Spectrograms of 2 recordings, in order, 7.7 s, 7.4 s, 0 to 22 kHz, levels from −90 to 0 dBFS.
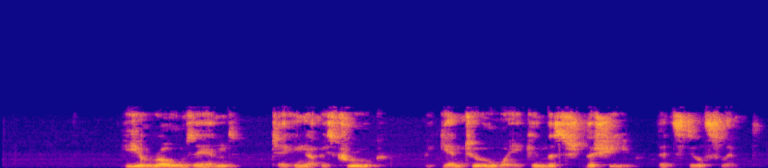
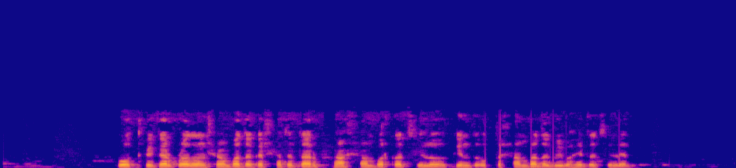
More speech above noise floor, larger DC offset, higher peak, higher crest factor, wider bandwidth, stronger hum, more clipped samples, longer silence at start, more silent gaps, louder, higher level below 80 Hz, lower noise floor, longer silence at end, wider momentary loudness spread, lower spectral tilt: about the same, 48 dB vs 51 dB; neither; first, 0 dBFS vs -6 dBFS; about the same, 18 dB vs 20 dB; about the same, 8.2 kHz vs 7.6 kHz; neither; neither; about the same, 1.25 s vs 1.2 s; neither; first, -16 LUFS vs -24 LUFS; first, -58 dBFS vs -66 dBFS; second, -65 dBFS vs -75 dBFS; second, 0.1 s vs 1.05 s; first, 14 LU vs 8 LU; second, -1.5 dB/octave vs -6 dB/octave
